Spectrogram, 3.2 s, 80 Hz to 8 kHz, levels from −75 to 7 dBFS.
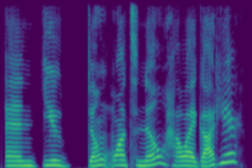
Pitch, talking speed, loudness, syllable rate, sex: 240 Hz, 190 wpm, -16 LUFS, 4.2 syllables/s, female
